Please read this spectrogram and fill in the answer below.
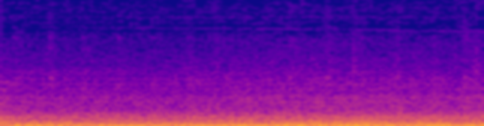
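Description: Steady low rumble of tyres and engine heard inside a car's cabin while it drives along a highway.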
